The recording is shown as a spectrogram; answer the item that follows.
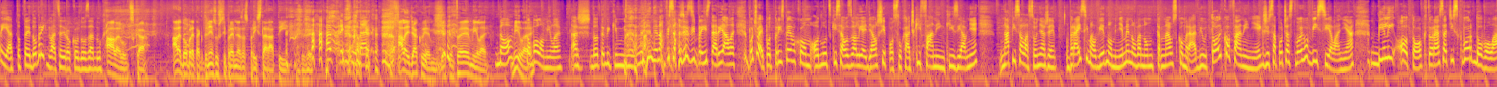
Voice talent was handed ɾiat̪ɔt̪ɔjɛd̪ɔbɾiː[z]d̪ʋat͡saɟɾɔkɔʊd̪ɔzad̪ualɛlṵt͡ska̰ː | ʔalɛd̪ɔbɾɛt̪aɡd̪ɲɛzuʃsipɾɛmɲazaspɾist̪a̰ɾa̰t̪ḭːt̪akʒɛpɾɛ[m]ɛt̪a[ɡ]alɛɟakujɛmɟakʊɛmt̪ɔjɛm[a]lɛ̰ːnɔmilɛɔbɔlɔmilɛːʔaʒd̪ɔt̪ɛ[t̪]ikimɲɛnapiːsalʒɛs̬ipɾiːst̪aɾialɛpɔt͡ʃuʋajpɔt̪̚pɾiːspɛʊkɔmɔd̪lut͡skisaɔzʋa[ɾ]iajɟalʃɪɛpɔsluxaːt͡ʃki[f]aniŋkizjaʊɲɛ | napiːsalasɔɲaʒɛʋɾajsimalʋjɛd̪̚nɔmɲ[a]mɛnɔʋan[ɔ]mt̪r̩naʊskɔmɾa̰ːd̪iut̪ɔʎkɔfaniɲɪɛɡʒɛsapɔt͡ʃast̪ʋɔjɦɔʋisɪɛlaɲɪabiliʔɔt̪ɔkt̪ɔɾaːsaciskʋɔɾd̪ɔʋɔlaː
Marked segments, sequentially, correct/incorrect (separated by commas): incorrect, incorrect, incorrect, incorrect, incorrect, incorrect, correct, incorrect, correct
